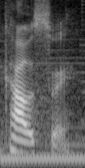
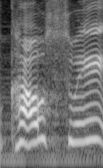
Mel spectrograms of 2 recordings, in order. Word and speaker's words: खाउसवे: आज बन रहा है, आज बन रहे हैं खाउसवे। खाउसवे तो खाउसवे इज a right pronunciation, it's नॉट खाउसे। खाउसे नहीं होता, खाउसवे होता है क्योंकि बर्मीज डिश है।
